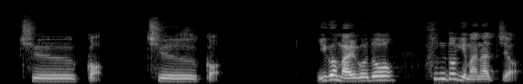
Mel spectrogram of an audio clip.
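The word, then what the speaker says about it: 中古: 발음은 추거.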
